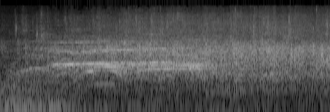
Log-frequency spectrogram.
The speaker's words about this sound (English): I don't know if that applause means weird or not. What does that mean?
